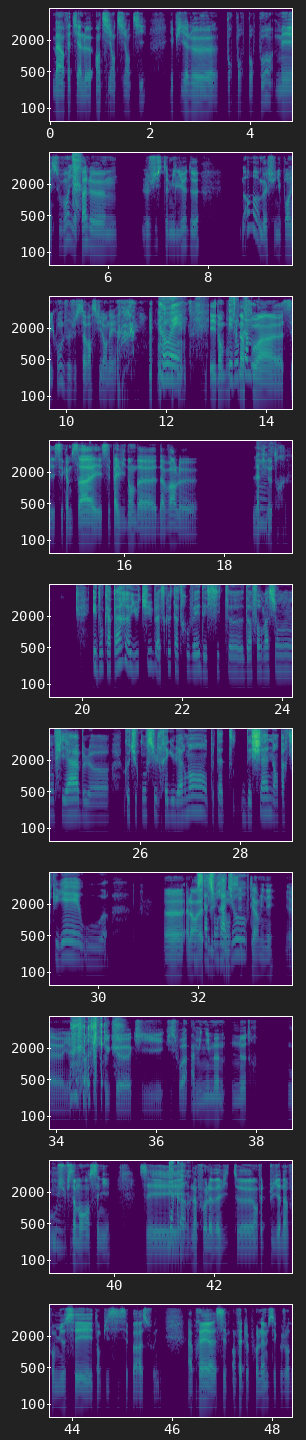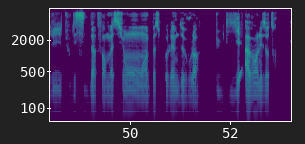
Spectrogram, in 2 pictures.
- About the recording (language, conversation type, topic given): French, podcast, Comment choisis-tu des sources d’information fiables ?
- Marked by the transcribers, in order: tapping; chuckle; put-on voice: "non mais je suis ni … qu'il en est"; chuckle; chuckle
